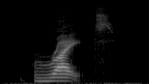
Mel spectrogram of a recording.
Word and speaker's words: write: next word is write this is a tricky word because the beginning letter is silent you can't hear it it's like it wasn't even there and the i says it's long sound it says its name this e that you'll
